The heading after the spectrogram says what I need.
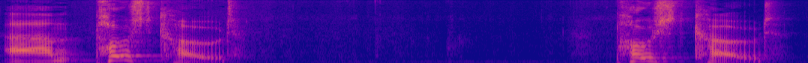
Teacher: It's very, very light. You can hardly even hear that T. · the T's are very light. We don't want to over-enunciate them. We don't want to say postcode.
